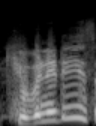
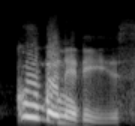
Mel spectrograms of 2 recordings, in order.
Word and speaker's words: Kubernetes: interesting fact is the fact that kubernetes is pronounced Ed as kubernetes kubernetes kubernetes say that a few times practice this a number of times the next time you see a friend of yours saying kubernetes or something like that say nope you should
